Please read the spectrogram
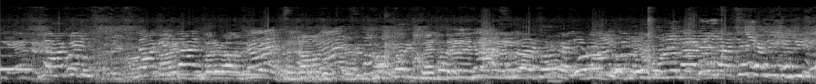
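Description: A group of voices, children's among them, talking and calling out over one another in continuous chatter, as players shout guesses during a game of dumb charades.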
